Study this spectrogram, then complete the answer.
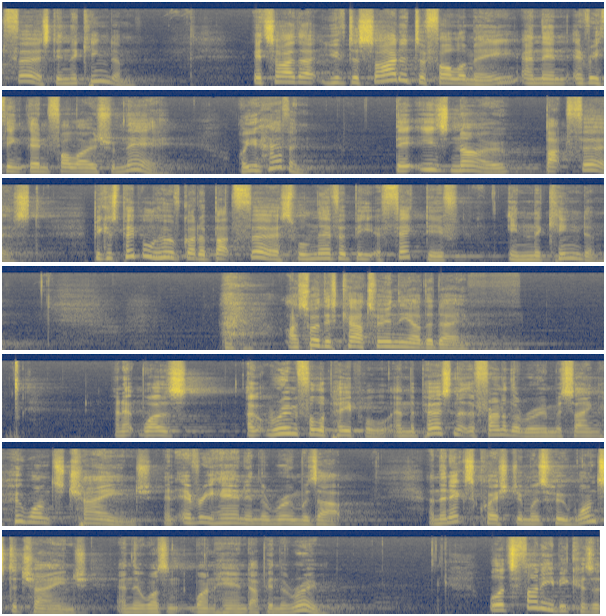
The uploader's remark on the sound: Recorded at Restore Church on the 27th of June 2021.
